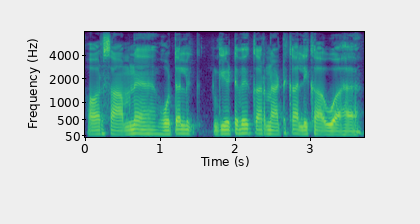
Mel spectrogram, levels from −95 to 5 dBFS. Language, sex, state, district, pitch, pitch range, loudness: Hindi, male, Jharkhand, Garhwa, 100 Hz, 95-110 Hz, -16 LUFS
